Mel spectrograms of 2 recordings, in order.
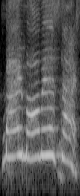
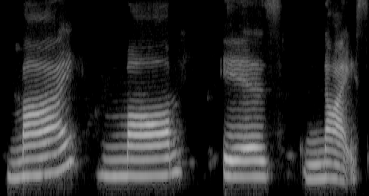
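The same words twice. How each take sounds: First: It is yelled loudly, as an exclamation. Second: It is said calmly, as a plain statement.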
